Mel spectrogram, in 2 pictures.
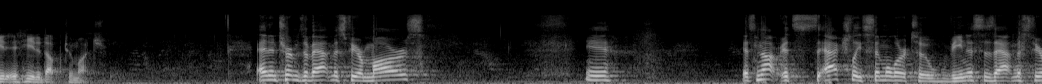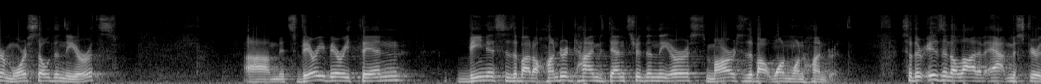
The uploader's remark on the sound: Live Class Lecture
